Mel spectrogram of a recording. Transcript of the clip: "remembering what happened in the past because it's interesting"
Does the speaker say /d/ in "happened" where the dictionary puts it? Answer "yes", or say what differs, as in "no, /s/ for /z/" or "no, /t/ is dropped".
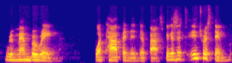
yes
